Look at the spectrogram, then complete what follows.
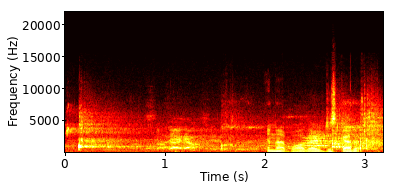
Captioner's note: people chattering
